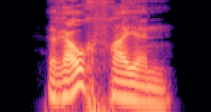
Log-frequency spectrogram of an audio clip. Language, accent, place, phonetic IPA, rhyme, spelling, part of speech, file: German, Germany, Berlin, [ˈʁaʊ̯xˌfʁaɪ̯ən], -aʊ̯xfʁaɪ̯ən, rauchfreien, adjective, De-rauchfreien.ogg
- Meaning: inflection of rauchfrei: 1. strong genitive masculine/neuter singular 2. weak/mixed genitive/dative all-gender singular 3. strong/weak/mixed accusative masculine singular 4. strong dative plural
